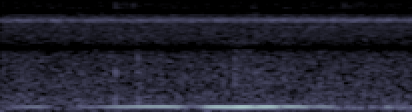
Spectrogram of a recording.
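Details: Red-ruffed Fruitcrow (Pyroderus scutatus) gives a very deep, booming hum that swells in the middle, with a steady high insect whine behind. It is at a courtship lek of at least nine males in the Yabotí Biosphere forest of Misiones, all calling with inflated throats on a cold morning.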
